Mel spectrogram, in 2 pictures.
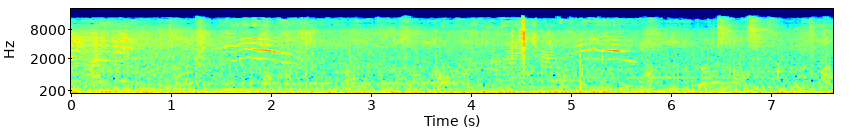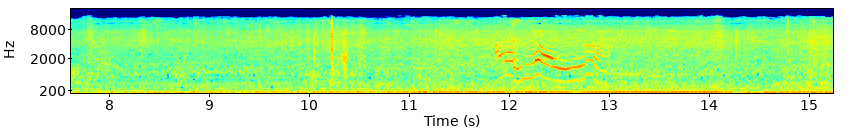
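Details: Tiny street kitten at a pagoda giving thin, arching meows: brief cries near two and four seconds, then a louder cluster of three rising-falling mews around twelve seconds, over steady traffic rumble and people talking.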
